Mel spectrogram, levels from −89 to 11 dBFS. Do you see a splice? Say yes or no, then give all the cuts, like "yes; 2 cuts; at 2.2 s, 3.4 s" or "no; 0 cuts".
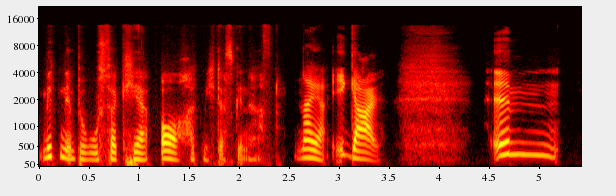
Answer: yes; 2 cuts; at 1.2 s, 2.5 s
